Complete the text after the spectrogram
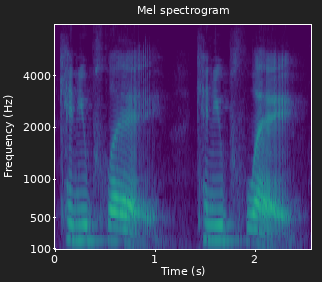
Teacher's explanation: When it's an auxiliary verb, we pronounce it as kin, unstressed, because the main verb is what you hear, play.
